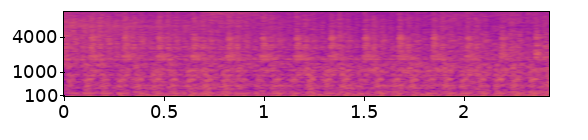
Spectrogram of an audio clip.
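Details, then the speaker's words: Land Rover Defender 110 diesel at idle, 118k on the odometer with a new propshaft fitted: a light metallic rattle on each firing beat at the rear, the exhaust knocking on the mud flap; a rubber spacer is the planned fix. "So, you can hear that rattle at the back. That is the exhaust. It's quite annoying really because it's just sat on the mud flap."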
